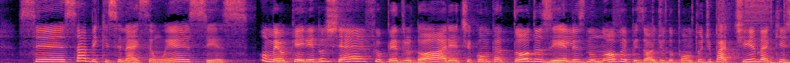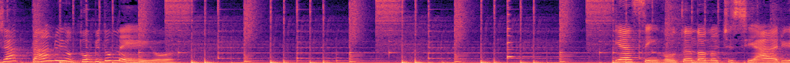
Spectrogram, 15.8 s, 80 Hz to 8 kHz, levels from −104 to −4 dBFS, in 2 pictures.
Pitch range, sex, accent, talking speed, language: 190-245 Hz, female, Brazilian, 135 wpm, Portuguese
